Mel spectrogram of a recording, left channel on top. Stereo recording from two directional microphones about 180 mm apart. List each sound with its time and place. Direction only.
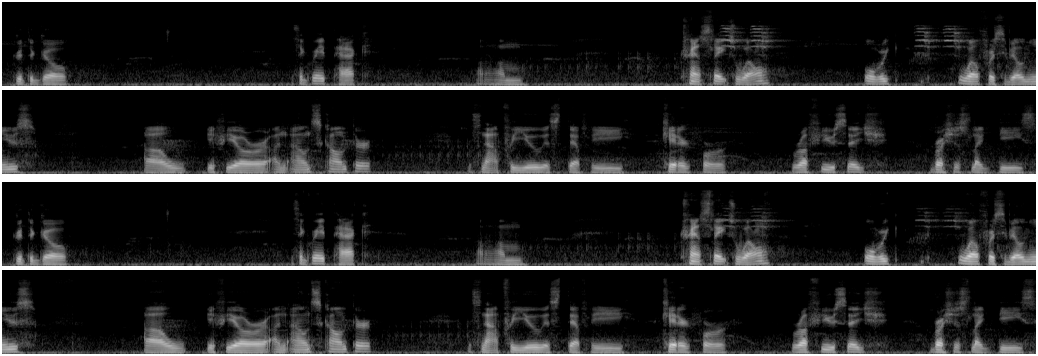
0.1 s speech: 25° right (ahead or behind)
2.9 s speech: 35° right (ahead or behind)
4.7 s speech: 30° right (ahead or behind)
6.8 s speech: 30° right (ahead or behind)
11.7 s speech: 35° right (ahead or behind)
